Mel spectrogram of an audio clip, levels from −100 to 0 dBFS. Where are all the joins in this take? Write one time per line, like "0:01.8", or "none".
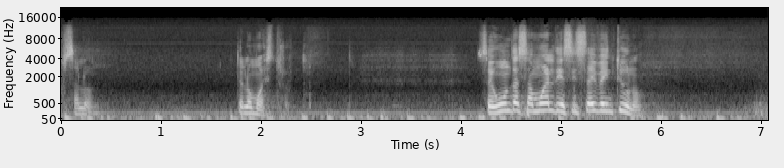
none

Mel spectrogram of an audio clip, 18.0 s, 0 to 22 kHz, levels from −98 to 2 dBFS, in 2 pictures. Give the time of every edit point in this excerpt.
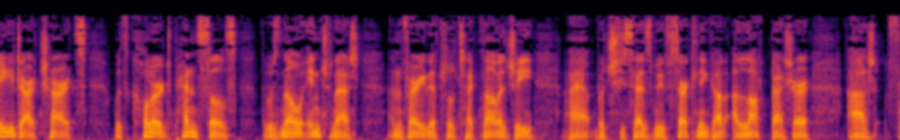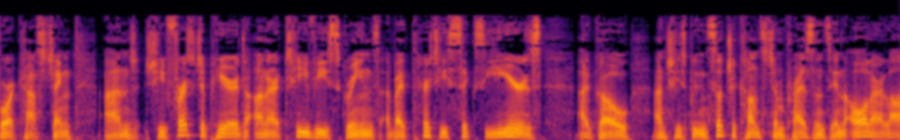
none

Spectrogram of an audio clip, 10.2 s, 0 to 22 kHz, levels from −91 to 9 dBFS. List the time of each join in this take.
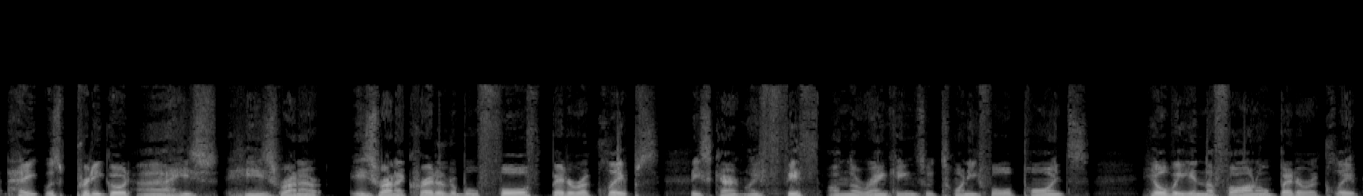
0:00.9
0:05.2

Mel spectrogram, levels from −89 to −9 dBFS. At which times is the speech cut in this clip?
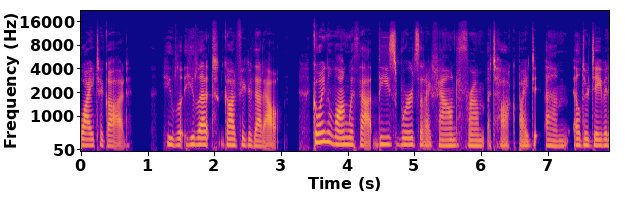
none

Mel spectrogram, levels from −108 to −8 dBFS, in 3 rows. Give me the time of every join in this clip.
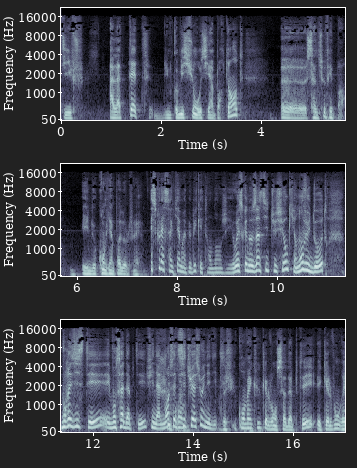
none

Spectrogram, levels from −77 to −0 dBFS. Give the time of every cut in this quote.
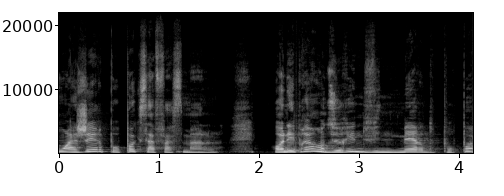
0:02.0

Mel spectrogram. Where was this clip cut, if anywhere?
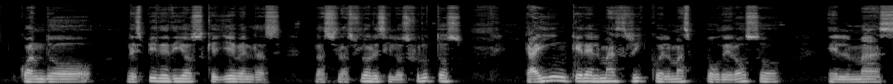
none

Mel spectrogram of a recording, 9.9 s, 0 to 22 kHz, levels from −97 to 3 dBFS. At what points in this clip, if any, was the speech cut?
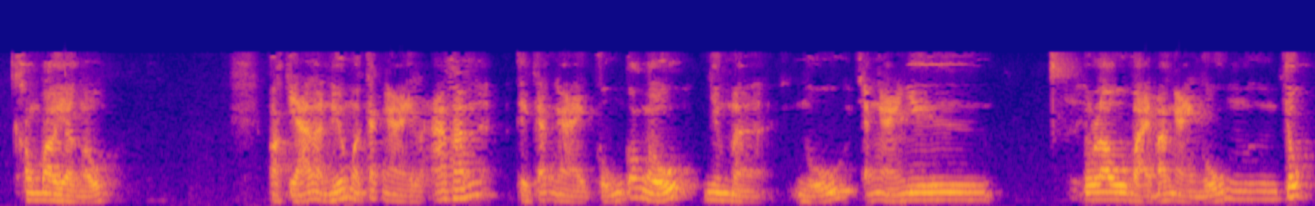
0:08.1

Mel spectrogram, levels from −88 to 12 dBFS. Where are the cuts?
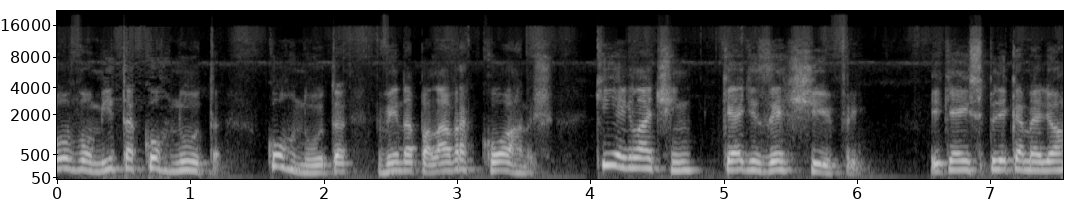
none

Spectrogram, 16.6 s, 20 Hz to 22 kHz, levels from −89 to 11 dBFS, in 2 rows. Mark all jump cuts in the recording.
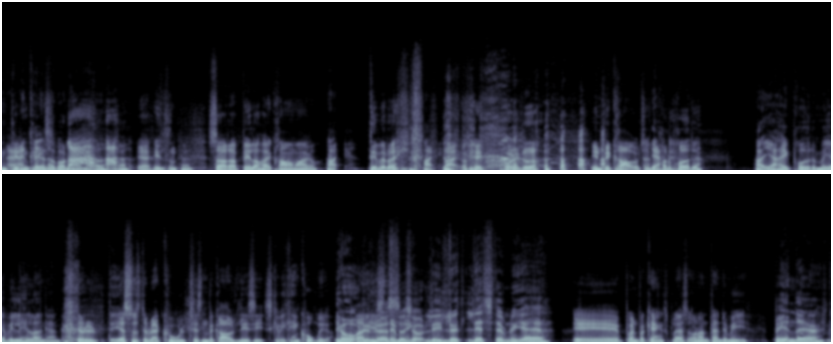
none

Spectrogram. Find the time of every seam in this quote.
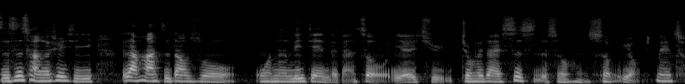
none

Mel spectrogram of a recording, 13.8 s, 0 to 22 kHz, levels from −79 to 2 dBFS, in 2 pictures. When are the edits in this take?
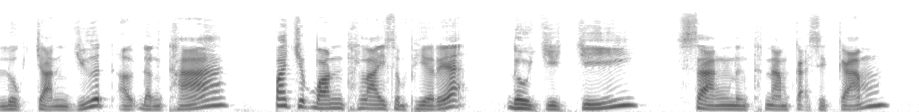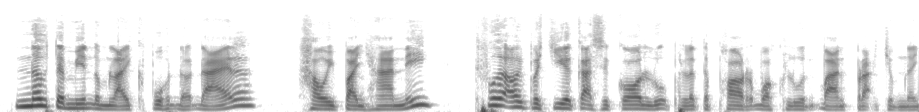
none

